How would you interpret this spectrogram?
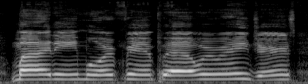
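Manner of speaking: slow, high sing-song announcer voice; mock announcer. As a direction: mockingly announce the cartoon title. Mocking cartoon hero show.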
